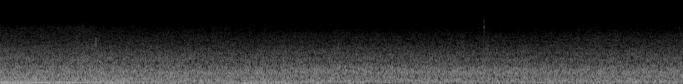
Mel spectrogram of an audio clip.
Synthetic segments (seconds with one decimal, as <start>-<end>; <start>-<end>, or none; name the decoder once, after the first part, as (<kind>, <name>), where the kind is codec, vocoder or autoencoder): 1.9-3.4 (autoencoder, DAC-VAE); 4.6-6.1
